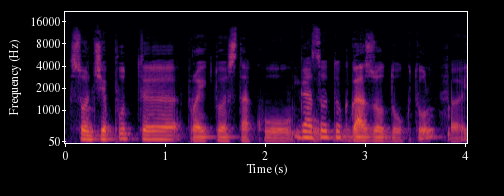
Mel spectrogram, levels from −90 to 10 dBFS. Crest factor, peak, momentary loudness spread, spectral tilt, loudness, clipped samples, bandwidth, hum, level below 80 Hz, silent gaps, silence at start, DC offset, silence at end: 18 dB; -14 dBFS; 8 LU; -5.5 dB/octave; -33 LUFS; under 0.1%; 13.5 kHz; none; -62 dBFS; none; 0.05 s; under 0.1%; 0 s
